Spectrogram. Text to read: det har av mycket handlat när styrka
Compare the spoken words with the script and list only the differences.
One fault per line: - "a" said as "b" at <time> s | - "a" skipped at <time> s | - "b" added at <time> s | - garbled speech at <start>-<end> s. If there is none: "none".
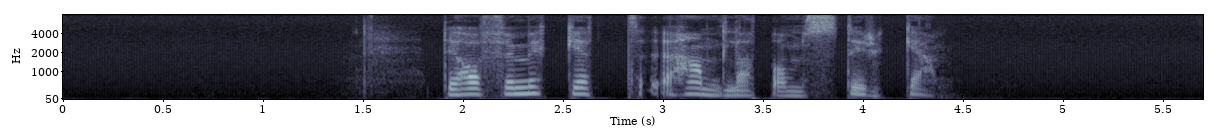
- "av" said as "för" at 2.1 s
- "när" said as "om" at 3.5 s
